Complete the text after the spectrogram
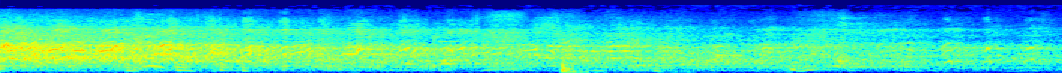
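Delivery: soft airy chuckle at his own punchline; breathy laugh. Real, not acted. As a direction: let a quiet breathy laugh roll out.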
